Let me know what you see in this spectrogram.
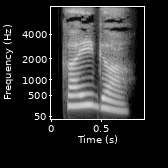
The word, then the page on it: ಕೈಗಾ: kaigā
